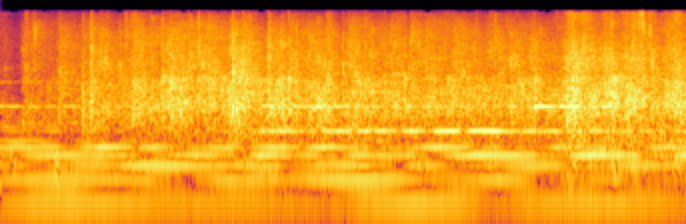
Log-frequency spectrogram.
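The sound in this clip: Warm applause for two guest speakers at a service with ministers, faint and steady throughout, with a low sustained hum and tones underneath.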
